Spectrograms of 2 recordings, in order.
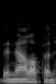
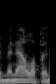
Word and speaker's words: Manalapan: Uh, four freshmen at Manalapan High School. And yes, locals say Manalapan, not Manalapan. New Yorkers say Manalapan.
